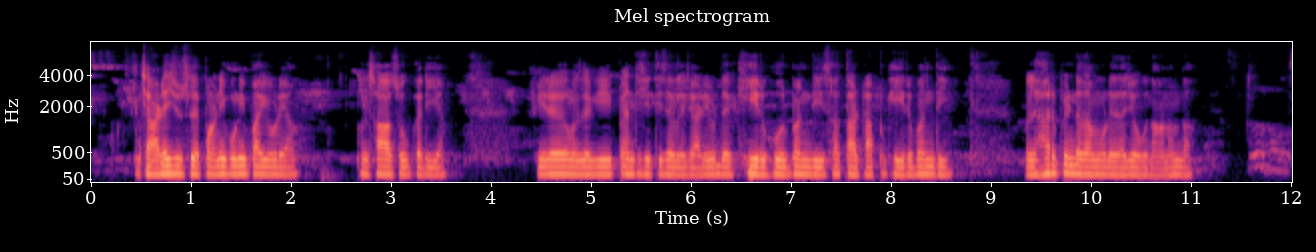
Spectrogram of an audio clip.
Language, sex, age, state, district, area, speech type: Dogri, male, 18-30, Jammu and Kashmir, Kathua, rural, spontaneous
